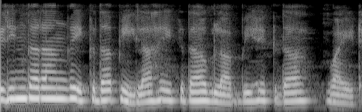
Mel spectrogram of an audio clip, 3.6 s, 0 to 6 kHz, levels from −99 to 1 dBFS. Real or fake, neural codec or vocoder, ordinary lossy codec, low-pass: real; none; none; 5.4 kHz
